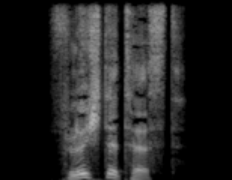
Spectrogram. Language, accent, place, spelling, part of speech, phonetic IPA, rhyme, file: German, Germany, Berlin, flüchtetest, verb, [ˈflʏçtətəst], -ʏçtətəst, De-flüchtetest.ogg
- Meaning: inflection of flüchten: 1. second-person singular preterite 2. second-person singular subjunctive II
